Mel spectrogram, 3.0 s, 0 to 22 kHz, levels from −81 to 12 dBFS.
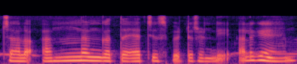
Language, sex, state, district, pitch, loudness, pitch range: Telugu, female, Andhra Pradesh, Manyam, 205 Hz, -13 LUFS, 195-225 Hz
